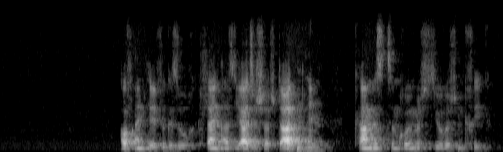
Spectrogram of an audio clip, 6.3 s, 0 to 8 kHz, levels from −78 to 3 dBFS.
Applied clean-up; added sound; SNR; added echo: none; none; none; none.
